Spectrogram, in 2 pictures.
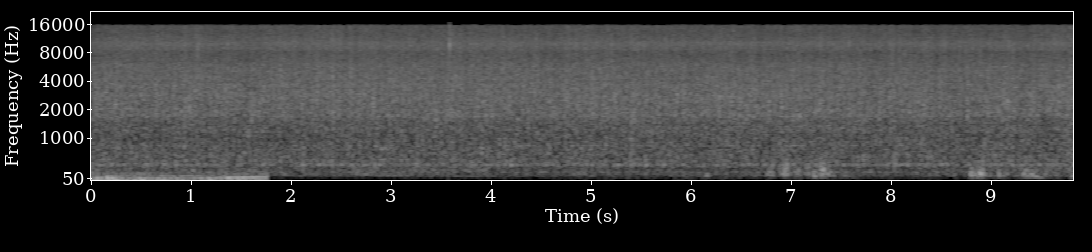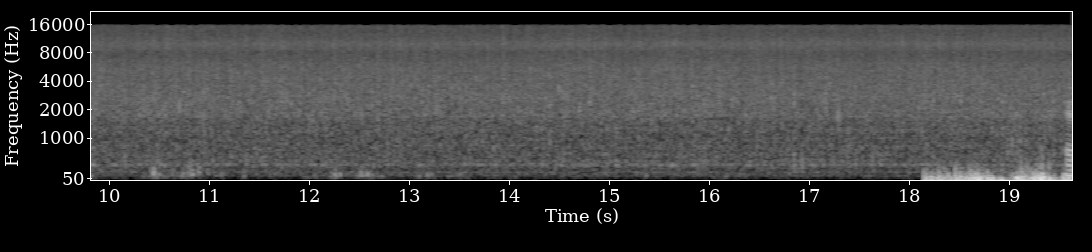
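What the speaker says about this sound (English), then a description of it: "Over there is a water fountain that you can enjoy" A water fountain splashes with a steady, continuous hiss of falling water, heard alone and unchanging for most of the stretch. A louder low rumble enters right at the end.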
